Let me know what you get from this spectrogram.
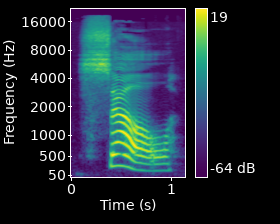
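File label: "sell", English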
